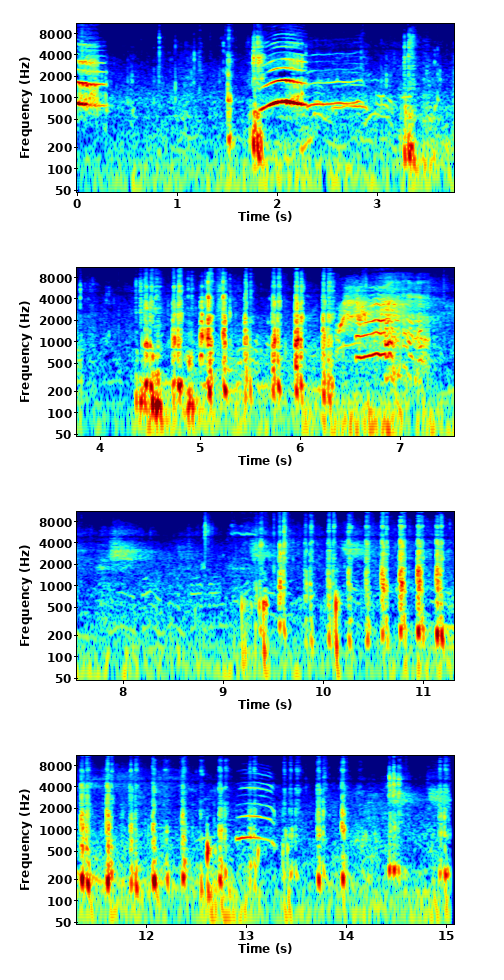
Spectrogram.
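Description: A baby monkey gives thin, squeaky calls that rise and fall, amid clicks and handling noises.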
